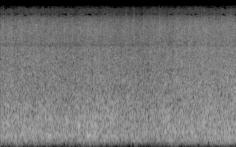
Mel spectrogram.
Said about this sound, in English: But standing underneath one of the arches of Richmond Bridge here, listening to the water absolutely pouring through.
